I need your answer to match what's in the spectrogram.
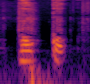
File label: "bokko", minamiyamagata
